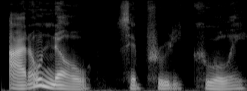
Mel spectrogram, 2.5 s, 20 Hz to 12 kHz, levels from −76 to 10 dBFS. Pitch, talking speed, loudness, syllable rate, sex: 130 Hz, 145 wpm, -21 LUFS, 3.9 syllables/s, female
